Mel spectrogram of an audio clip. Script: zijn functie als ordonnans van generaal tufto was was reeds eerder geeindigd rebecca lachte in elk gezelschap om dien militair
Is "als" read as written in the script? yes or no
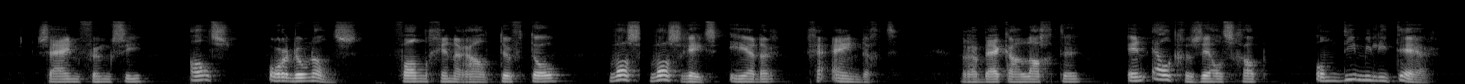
yes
